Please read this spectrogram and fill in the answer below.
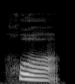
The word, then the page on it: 或: huò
